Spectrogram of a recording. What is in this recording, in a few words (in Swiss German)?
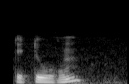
"durm", alsace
